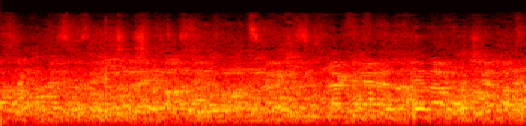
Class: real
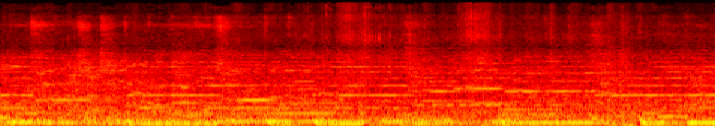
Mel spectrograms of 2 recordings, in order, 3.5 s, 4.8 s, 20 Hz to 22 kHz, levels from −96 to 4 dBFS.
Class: real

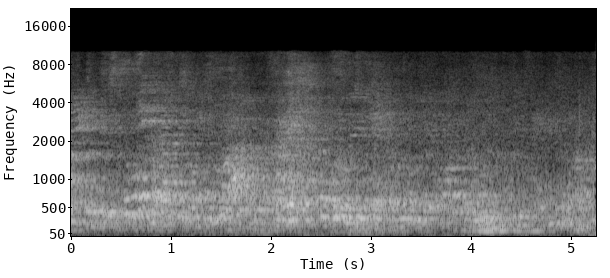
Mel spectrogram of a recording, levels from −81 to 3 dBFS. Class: real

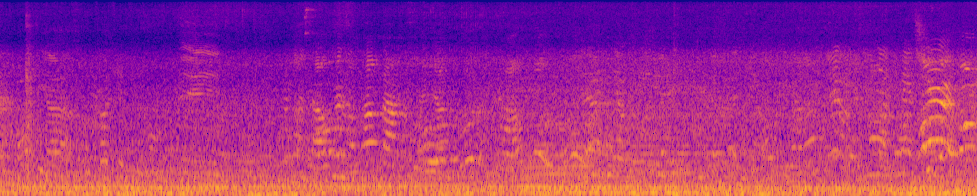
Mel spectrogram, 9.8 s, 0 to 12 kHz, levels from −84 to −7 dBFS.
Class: real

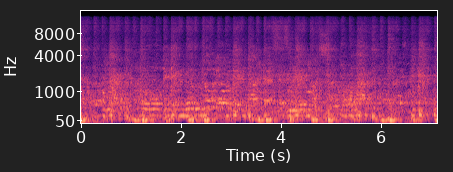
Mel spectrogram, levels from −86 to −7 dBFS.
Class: fake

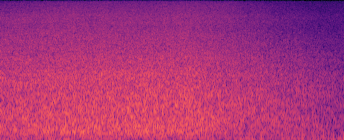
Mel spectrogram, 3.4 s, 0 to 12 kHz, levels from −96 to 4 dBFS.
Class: real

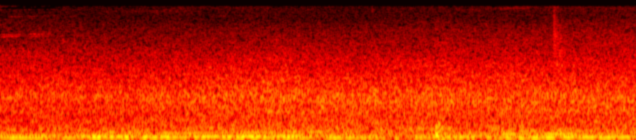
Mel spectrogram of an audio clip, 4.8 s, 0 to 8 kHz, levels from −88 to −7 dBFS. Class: real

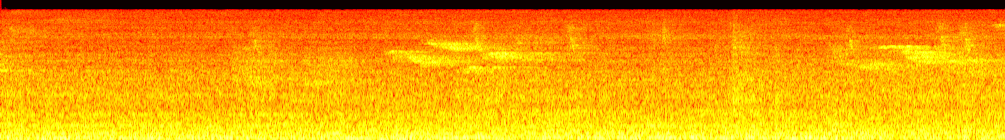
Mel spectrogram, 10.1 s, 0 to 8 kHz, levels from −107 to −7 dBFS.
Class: real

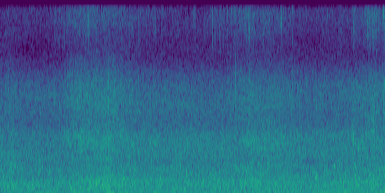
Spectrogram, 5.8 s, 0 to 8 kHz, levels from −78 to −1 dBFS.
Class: real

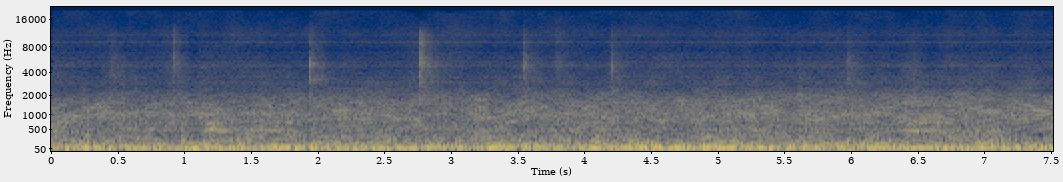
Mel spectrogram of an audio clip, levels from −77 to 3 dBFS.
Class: fake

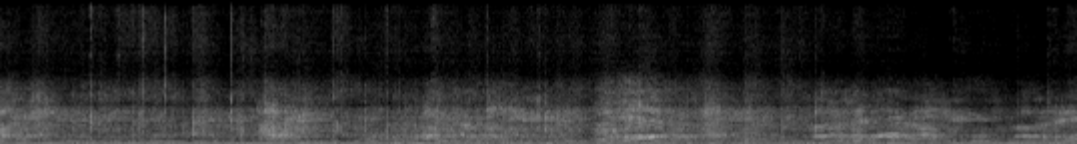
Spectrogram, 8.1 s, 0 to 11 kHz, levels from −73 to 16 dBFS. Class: fake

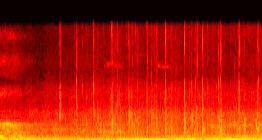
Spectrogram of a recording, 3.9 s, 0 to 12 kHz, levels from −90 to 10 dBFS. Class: real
